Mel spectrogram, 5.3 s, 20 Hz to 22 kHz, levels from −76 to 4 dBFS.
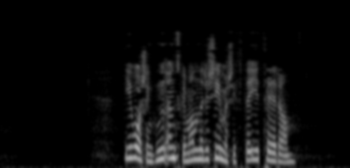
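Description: Throughout the speech, the audio rings and smears, with a washy hiss that rises and falls with the signal and nothing above 10.4 kHz. The likely cause is heavy WMA compression at a bitrate near 24 kbps: long transform blocks spread quantisation noise and zero weak components.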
